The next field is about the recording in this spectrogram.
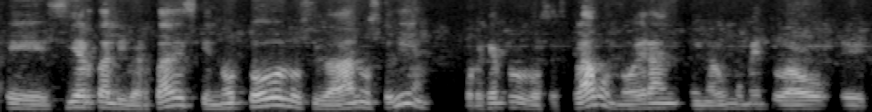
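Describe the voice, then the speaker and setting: A man's voice: medium pitch, husky, no echo, muffled recording. A man from Guatemala, teaching an unscripted Bible study class with many fillers and restarts and calling his listeners brothers.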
